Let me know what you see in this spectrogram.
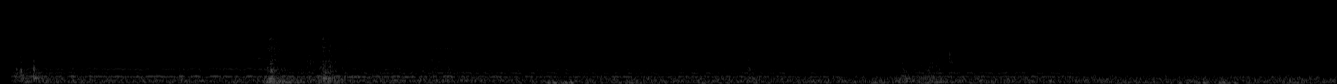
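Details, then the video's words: Honey bee recorded on September 8th, 2019: a steady, low, droning buzz with rich overtones that holds throughout, briefly swelling and fading as the insect shifts, with a few soft clicks and knocks. "Honey Bee"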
